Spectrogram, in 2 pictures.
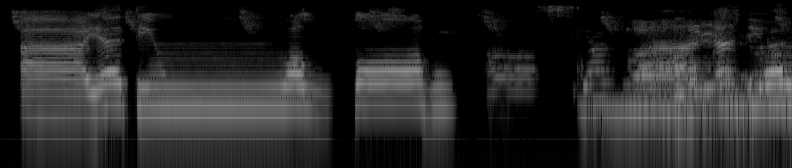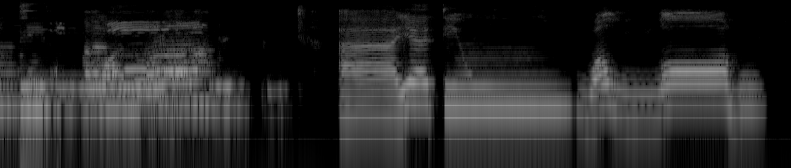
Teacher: تا کے نیچے تنوین ہے اور اس کے بعد واو ساکن یرملون میں سے آ رہا ہے، تو ادغام مع الغنہ کریں گے. اللہ کے نام کو پر کرتے ہوئے اس کے اوپر 2 حرکات تک زبر کو کھینچ کے لمبا کریں گے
